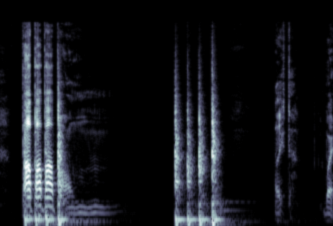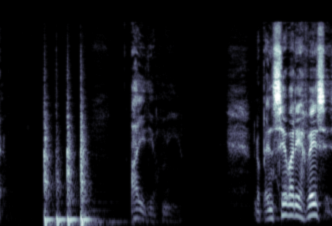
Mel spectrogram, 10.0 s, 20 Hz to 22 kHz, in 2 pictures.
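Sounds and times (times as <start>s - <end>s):
speech: 0.4s - 1.2s, 4.2s - 5.1s, 7.0s - 7.6s, 8.8s - 9.9s
loud firm knocks on a door: 0.6s - 1.2s, 2.6s - 3.6s, 5.6s - 6.6s.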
